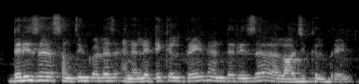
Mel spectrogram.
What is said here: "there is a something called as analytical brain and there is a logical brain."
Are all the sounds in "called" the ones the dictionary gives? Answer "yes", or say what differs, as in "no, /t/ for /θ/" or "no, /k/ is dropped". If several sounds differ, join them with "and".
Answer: yes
